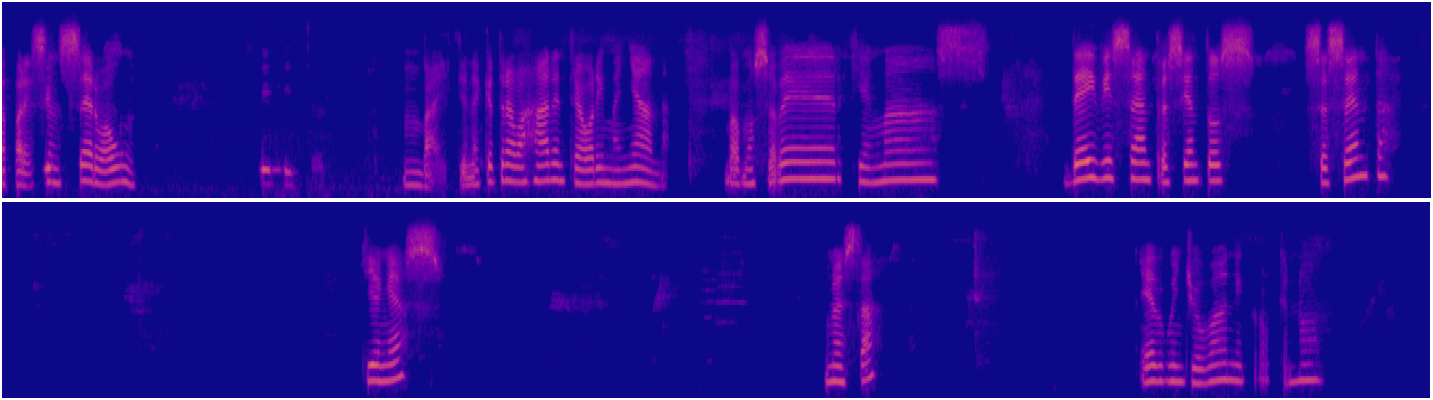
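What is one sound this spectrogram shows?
A woman speaks with animation over an online call, in bursts with pauses.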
